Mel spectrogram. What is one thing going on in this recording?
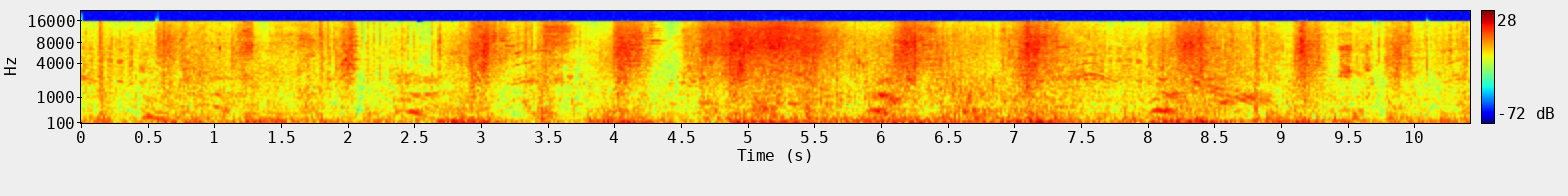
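Swords slash and strike in quick, repeated blows.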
